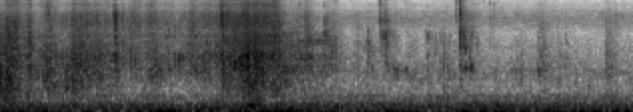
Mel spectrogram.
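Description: Close-up eating mouth sounds: irregular chewing and wet smacks, with paper towel rustling against the mouth near the start.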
